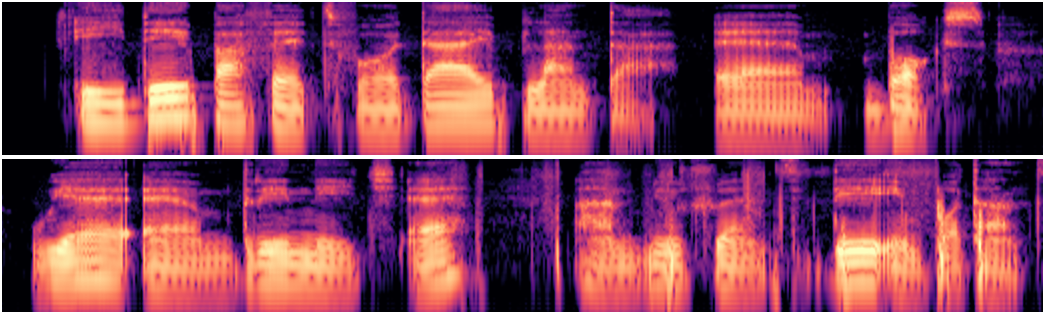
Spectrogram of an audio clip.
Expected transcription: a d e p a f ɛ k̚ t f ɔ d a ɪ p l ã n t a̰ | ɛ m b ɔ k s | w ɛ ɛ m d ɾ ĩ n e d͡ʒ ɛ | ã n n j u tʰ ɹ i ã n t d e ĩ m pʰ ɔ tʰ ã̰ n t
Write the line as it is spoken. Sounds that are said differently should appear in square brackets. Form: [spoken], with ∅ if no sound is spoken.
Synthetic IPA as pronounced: [i] d e p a f ɛ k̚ t f ɔ d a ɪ p l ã n t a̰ | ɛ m b ɔ k s | w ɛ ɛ m d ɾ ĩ n e d͡ʒ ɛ | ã n n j u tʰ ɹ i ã n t d e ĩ m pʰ ɔ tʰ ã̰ n t

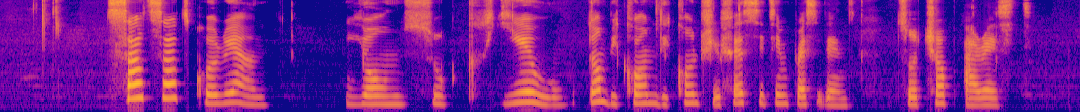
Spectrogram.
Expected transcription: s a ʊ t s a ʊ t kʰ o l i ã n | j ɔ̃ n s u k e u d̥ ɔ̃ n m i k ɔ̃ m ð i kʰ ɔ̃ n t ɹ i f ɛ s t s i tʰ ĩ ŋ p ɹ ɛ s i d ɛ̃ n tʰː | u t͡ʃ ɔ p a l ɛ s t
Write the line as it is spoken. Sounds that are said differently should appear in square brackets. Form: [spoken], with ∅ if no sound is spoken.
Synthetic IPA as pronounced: s a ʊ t s a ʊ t kʰ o [ɹ] i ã n | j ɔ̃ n s u k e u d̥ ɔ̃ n [b] i [kʰ] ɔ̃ m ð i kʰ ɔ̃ n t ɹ i f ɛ s t s i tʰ ĩ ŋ p ɹ ɛ s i d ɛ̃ n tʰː | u t͡ʃ ɔ p a [ɹ] ɛ s t

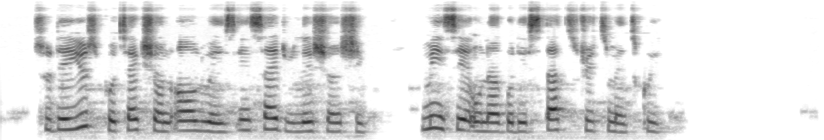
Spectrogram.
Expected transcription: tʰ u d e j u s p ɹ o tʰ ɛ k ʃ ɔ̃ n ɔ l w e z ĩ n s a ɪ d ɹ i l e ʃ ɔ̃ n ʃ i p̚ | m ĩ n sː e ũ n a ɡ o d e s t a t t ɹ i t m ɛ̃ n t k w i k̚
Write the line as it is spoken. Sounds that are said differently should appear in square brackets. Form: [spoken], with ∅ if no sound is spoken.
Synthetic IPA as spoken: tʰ u d e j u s p ɹ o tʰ ɛ k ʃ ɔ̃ n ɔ l w e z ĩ n s a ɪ d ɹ i l e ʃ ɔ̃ n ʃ i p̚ | m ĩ n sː e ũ n a ɡ o d e s t a t t ɹ i t m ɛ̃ n t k w i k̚

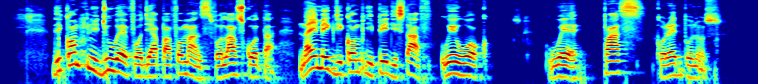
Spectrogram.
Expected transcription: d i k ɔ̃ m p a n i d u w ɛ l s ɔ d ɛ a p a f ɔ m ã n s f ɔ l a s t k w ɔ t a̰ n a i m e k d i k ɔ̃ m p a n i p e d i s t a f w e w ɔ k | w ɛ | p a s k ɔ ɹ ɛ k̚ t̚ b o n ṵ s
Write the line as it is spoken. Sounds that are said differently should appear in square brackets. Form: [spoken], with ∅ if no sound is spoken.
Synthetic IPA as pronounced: d i k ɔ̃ m p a n i d u w ɛ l [f] ɔ d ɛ a p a f ɔ m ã n s f ɔ l a s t k w ɔ t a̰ n a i m e k d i k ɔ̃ m p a n i p e d i s t a f w e w ɔ k | w ɛ | p a s k ɔ ɹ ɛ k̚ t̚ b o n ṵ s

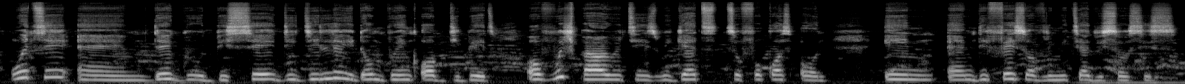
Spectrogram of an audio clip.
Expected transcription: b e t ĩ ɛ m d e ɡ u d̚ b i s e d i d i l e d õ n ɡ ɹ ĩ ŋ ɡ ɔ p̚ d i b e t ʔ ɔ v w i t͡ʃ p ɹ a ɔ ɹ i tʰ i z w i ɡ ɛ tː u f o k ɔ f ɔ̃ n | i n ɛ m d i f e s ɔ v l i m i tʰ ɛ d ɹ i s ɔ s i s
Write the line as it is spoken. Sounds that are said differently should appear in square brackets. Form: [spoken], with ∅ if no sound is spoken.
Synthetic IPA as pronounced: [w] e t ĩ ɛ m d e ɡ u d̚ b i s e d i d i l e d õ n [b] ɹ ĩ ŋ ɡ ɔ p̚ d i b e t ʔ ɔ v w i t͡ʃ p ɹ a ɔ ɹ i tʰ i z w i ɡ ɛ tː u f o k ɔ [s] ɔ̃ n | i n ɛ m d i f e s ɔ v l i m i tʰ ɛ d ɹ i s ɔ s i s

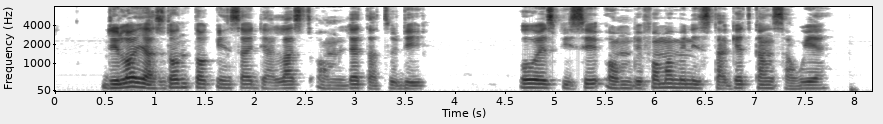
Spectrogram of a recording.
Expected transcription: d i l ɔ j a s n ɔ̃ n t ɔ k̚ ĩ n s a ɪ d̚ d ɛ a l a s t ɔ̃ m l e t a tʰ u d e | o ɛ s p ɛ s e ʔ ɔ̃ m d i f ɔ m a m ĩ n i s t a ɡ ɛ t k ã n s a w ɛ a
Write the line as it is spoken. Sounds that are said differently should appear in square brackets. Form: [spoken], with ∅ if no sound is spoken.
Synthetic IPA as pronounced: d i l ɔ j a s [d] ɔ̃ n t ɔ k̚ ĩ n s a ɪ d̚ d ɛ a l a s t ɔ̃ m l [ɛ] t a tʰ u d e | o ɛ s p [i] s e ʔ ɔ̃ m d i f ɔ m a m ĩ n i s t a ɡ ɛ t k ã n s a w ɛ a

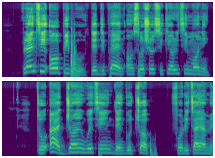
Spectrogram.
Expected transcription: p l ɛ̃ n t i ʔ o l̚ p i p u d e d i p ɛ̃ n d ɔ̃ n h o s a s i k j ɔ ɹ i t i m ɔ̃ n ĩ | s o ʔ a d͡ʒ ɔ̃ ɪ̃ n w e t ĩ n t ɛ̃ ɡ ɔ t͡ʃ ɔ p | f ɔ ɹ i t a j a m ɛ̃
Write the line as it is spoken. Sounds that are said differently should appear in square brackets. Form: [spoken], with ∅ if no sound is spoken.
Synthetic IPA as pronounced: p l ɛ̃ n t i ʔ o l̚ p i p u d e d i p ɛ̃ n d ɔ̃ n [s] o [ʃ] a s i k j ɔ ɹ i t i m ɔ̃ n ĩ | [t] o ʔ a d͡ʒ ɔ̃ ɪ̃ n w e t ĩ n [d] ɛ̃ ɡ [o] t͡ʃ ɔ p | f ɔ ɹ i t a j a m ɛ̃

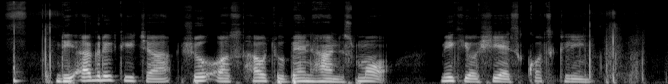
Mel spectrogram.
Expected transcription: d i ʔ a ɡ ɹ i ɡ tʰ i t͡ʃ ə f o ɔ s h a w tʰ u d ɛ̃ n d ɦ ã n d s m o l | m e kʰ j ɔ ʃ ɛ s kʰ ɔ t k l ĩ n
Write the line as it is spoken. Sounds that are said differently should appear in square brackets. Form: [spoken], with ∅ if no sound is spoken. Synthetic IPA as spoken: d i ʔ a ɡ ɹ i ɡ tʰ i t͡ʃ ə [ʃ] o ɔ s h a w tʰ u [b] ɛ̃ n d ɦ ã n d s m [ɔ] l | m e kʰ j ɔ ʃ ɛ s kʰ ɔ t k l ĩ n

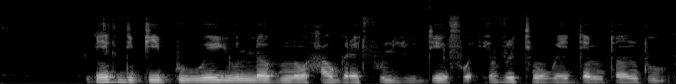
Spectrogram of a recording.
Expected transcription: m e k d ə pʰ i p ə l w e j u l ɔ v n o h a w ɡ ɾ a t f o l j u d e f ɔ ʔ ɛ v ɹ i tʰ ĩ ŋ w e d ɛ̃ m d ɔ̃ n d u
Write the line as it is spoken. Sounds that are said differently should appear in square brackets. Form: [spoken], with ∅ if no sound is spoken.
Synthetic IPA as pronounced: m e k d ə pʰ i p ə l w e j u l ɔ v n o h a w ɡ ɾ [e] t f [u] l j u d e f ɔ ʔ ɛ v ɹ i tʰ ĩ ŋ w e d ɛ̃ m d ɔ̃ n d u

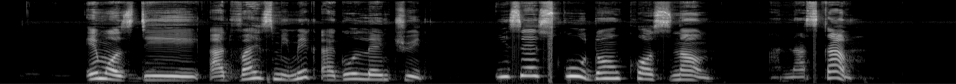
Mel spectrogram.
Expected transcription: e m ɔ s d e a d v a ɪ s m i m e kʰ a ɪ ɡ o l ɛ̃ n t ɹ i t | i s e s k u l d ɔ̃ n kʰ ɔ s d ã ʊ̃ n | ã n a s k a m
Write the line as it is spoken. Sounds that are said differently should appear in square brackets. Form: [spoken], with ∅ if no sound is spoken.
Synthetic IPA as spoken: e m ɔ s d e a d v a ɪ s m i m e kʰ a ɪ ɡ o l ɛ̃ n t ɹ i t | i s e s k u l d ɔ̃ n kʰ ɔ s [n] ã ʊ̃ n | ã n a s k a m

